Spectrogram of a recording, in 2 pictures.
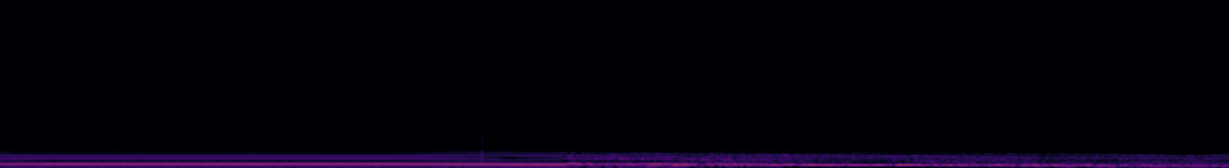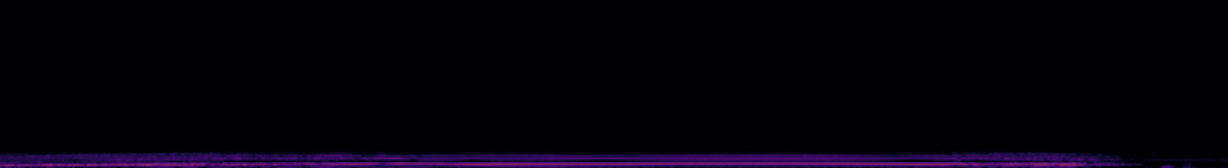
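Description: A steady, siren-like electronic tone with several pitches sounding together, which slides slowly down in pitch for about four seconds, swings quickly back up and holds, then cuts off abruptly just before the end.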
